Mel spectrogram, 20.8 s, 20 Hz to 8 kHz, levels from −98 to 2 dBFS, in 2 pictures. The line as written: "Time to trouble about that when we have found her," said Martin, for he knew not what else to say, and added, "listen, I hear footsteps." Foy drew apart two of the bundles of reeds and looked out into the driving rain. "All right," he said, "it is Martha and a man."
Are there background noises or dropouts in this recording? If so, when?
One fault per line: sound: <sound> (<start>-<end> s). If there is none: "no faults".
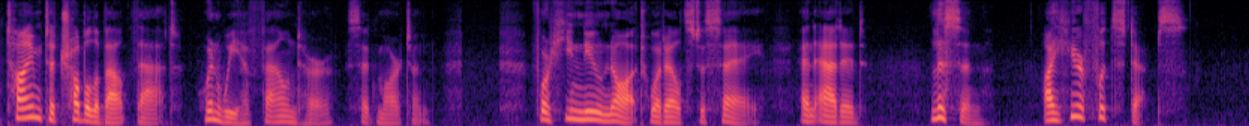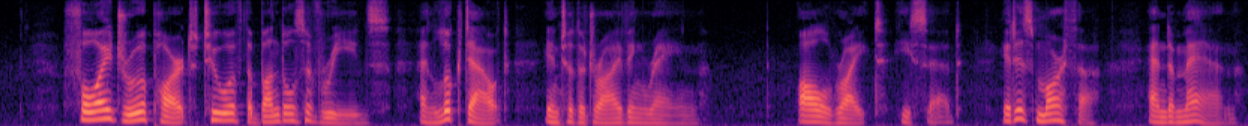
no faults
